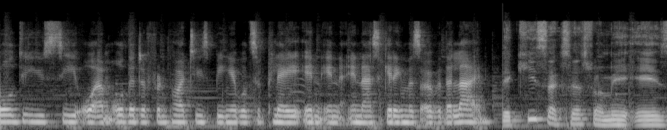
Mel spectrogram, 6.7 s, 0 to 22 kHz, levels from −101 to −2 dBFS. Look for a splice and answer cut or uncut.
cut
